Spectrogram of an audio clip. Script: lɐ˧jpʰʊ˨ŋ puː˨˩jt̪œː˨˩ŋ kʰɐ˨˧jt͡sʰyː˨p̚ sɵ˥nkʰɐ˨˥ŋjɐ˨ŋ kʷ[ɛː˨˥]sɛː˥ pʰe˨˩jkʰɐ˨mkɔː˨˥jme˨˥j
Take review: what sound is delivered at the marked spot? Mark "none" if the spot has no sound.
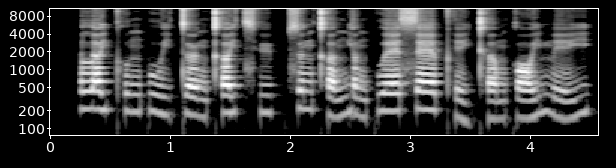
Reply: ɛː˥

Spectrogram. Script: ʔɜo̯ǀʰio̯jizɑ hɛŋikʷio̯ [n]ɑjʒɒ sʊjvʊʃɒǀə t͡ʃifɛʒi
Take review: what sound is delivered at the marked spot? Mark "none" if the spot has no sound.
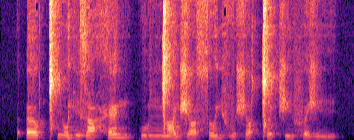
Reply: ŋ͡ǀ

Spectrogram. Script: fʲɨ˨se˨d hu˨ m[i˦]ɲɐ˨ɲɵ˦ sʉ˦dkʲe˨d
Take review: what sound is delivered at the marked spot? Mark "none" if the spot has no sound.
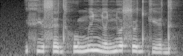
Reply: i˦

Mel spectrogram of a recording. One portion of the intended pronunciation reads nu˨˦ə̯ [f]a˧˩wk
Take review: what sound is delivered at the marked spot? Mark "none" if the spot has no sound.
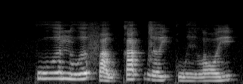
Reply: f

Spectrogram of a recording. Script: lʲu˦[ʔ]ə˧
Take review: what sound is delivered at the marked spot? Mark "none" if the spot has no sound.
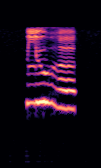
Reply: ɦ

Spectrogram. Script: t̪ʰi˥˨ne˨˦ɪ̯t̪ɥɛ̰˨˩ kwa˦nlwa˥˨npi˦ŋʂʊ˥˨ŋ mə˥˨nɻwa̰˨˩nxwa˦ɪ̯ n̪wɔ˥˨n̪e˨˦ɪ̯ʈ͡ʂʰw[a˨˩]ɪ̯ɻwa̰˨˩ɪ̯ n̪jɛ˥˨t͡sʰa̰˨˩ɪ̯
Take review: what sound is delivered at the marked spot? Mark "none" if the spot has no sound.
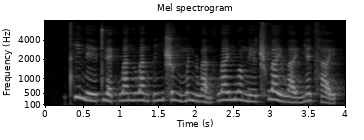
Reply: a˥˨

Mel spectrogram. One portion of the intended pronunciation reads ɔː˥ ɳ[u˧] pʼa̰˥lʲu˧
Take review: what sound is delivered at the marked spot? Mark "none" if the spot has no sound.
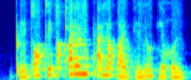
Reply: u˧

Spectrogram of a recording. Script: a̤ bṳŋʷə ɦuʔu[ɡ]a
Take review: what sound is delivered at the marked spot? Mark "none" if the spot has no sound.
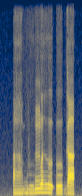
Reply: ɡ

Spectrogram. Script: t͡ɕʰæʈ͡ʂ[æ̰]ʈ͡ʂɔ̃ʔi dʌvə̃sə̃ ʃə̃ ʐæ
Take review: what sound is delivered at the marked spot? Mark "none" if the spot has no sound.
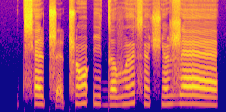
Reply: æ̰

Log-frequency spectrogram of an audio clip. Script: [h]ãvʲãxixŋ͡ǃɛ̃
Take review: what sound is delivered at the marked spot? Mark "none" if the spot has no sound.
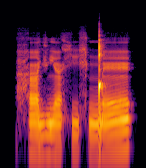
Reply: h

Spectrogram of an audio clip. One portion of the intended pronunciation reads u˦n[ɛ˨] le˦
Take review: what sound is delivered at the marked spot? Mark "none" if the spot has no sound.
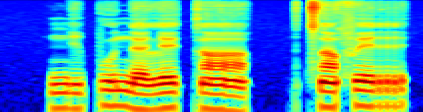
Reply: ɛ˨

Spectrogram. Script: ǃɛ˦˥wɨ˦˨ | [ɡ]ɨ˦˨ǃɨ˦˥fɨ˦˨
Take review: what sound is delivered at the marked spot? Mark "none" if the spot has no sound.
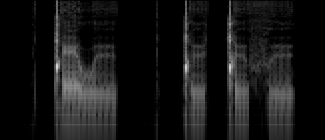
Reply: ǃ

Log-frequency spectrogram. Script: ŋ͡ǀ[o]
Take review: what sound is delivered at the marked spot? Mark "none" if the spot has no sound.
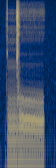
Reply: o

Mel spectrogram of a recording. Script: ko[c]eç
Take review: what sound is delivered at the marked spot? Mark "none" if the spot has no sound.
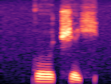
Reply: t͡ʃ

